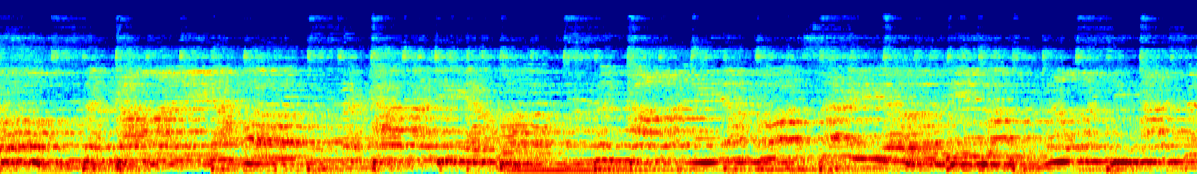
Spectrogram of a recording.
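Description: Live rap performance: a music track played loud through a PA system, with vocals over it.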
